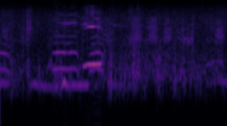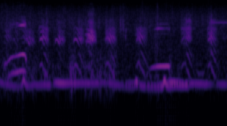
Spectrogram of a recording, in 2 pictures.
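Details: Historic lek of greater prairie-chickens at Dunn Ranch Prairie, Hatfield, Missouri: droning low hoots, several rising whoop calls and arched squeals, with a steady background of clucking.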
